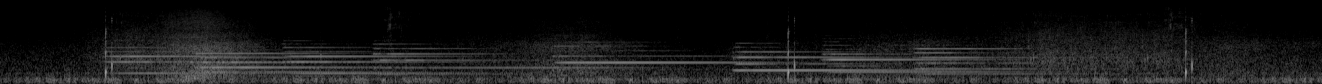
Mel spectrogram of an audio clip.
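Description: A bright chiming tune plays in short notes.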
